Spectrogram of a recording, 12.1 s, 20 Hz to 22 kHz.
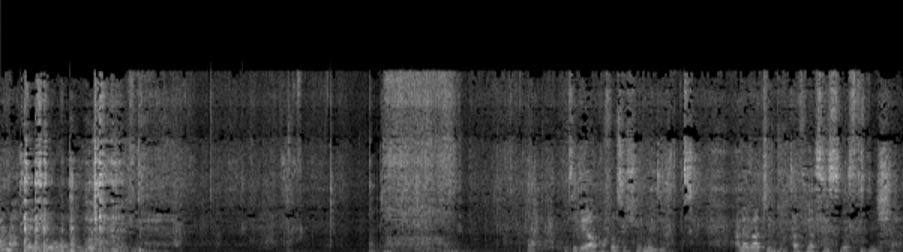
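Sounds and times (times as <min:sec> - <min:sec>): dishes and cutlery clattering in sink: 0:00.0 - 0:02.1.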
